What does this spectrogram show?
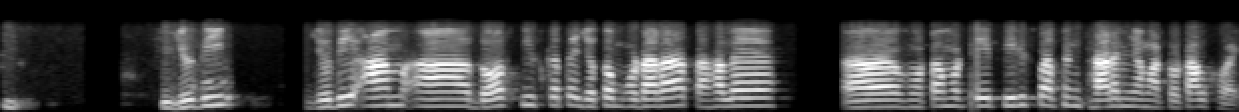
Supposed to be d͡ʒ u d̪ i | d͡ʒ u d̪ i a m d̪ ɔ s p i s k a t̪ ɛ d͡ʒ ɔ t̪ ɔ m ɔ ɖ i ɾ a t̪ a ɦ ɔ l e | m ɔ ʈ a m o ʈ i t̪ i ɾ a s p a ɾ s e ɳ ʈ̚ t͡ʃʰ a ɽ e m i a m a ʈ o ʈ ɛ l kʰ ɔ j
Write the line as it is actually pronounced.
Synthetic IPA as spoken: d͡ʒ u d̪ i | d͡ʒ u d̪ i a m d̪ ɔ s p i s k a t̪ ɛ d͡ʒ ɔ t̪ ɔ m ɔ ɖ a ɾ a t̪ a ɦ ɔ l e | m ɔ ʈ a m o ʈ i t̪ i ɾ i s p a ɾ s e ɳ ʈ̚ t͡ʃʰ a ɽ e m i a m a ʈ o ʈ a l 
